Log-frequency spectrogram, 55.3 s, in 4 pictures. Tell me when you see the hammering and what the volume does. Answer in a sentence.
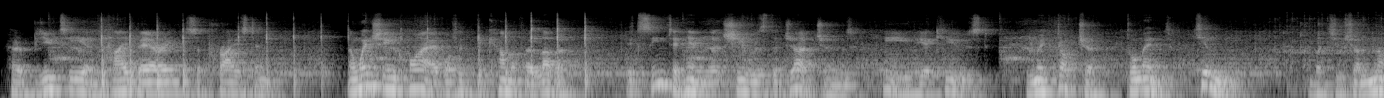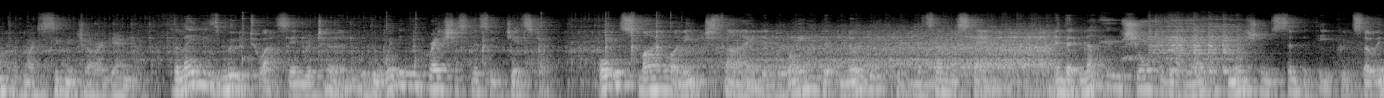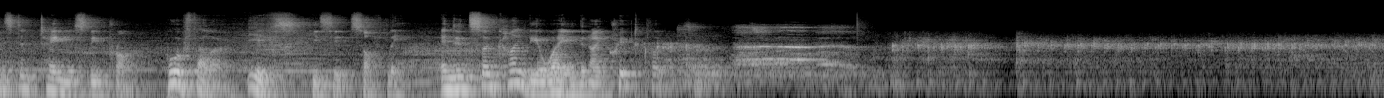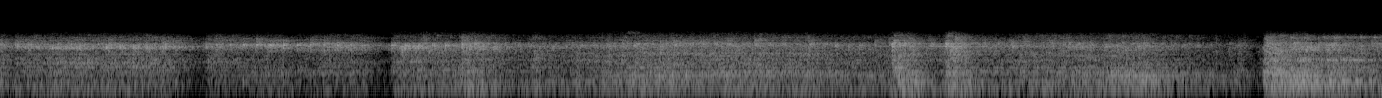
The hammering can be heard from 0.9 to 6.8 s, getting quieter then louder.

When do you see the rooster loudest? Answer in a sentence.
The loudest moment of the rooster is at 36 seconds.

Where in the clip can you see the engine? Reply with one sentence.
You can hear the engine from 0.0 to 55.3 s.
